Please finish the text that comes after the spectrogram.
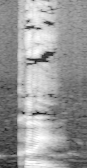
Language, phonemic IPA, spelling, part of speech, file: Marathi, /kʰə.ɾe/, खरे, adjective / adverb, LL-Q1571 (mar)-खरे.wav
- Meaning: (adjective) true; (adverb) really, truly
